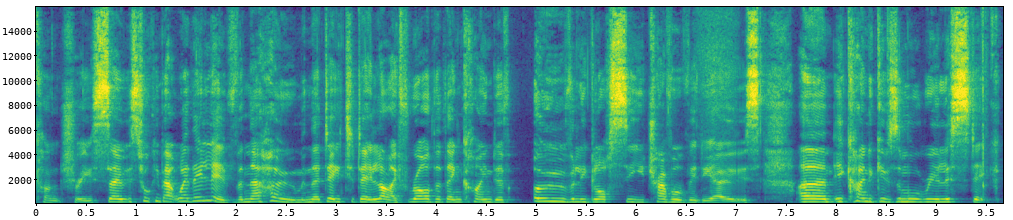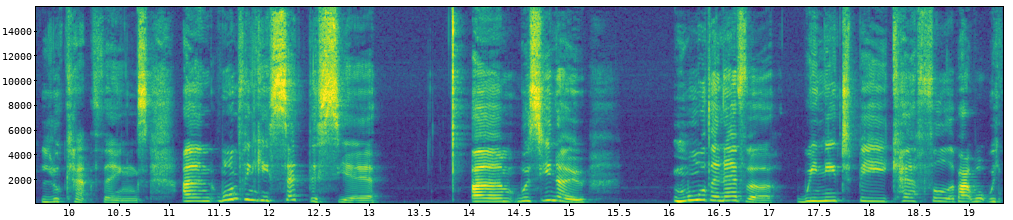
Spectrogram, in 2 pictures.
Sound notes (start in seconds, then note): none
